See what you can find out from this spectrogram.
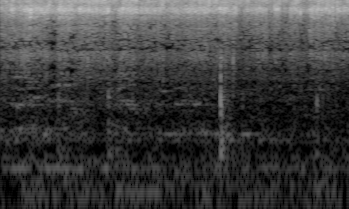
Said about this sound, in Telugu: ఉల్లిపాయ ముక్కలు పచ్చిమిరపకాయ ముక్కలు బాగా వేగిపోయాయండి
